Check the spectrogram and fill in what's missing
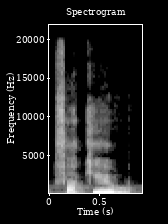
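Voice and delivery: high, soft little voice; very soft, deferring. Acted. Employee answering her angry boss, very soft and deferential. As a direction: say it sweetly hushed, as if deferring. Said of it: "in a very soft voice, almost like she's deferring".

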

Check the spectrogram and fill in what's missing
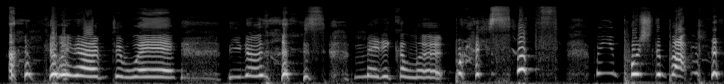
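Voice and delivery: hammed-up despair, crying through a laugh; dramatic mock crying. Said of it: "so dramatic".

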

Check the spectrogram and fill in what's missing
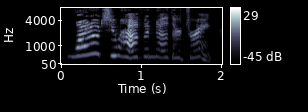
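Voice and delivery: mocking sweet offer. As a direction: needle him with fake sweetness. Mocking her friend, offering drinks.

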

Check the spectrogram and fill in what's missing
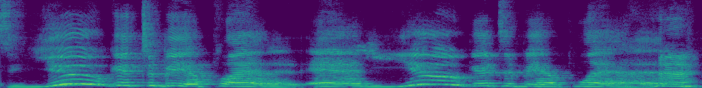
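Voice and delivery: big announcer-style giveaway, swooping up on each "you"; hammed-up talk show host handing out prizes; Oprah impression. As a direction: punch and stretch each YOU, grandly. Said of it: "With an Oprah voice".

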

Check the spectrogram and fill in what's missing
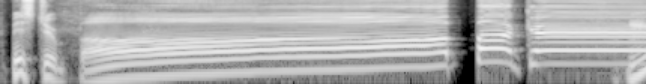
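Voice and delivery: booming, drawn-out announcer call; game show announcer. Shown as a demonstration. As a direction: stretch the name out like a host. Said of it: "in your game show announcer voice".

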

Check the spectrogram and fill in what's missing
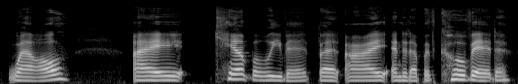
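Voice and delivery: ordinary delivery

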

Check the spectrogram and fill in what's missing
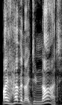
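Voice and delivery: high, emphatic bewilderment; baffled lover's earnest protest; troubled, amazed. A narrator's reading. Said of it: "he said, troubled and amazed".

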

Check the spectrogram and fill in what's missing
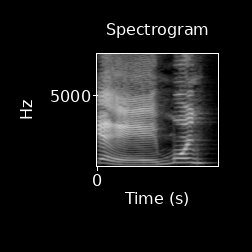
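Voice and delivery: bad, high English greeting; English accent. Joking with his co-host, bad English accent. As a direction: call out in clumsy English accent. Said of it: "my English accent is always".

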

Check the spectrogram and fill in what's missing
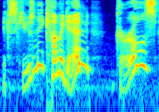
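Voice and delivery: high-pitched, disbelieving questions; mock-puzzled, rising sharply on each query; incredulous reaction. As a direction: jump up in pitch as a baffled listener. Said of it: "And you're like".

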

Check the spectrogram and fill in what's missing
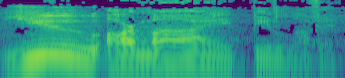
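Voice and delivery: very slow, weighty; a preacher letting the words land; slow affirmation. Shown as a demonstration. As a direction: stretch each word out. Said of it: "slow repeated affirmation".

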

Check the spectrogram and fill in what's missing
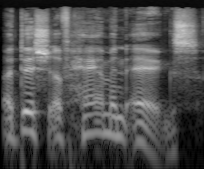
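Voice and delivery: plain reading voice

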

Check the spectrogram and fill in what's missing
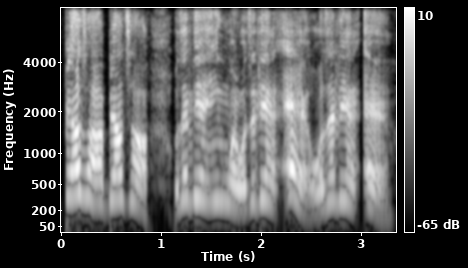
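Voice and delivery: high, hammed-up defensive reply; mock husband reply. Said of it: "你说".

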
